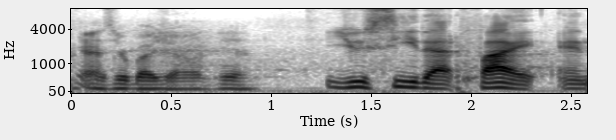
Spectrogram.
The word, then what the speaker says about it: Azerbaijan: Azerbaijan. Azerbaijan, yeah.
